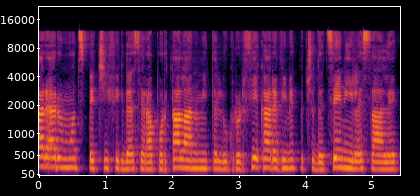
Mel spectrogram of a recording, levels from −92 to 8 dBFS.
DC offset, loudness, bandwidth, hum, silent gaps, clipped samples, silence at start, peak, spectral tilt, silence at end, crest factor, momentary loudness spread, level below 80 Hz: under 0.1%; -19 LUFS; 13 kHz; none; none; under 0.1%; 0 s; -4 dBFS; -4 dB/octave; 0 s; 16 dB; 7 LU; under -90 dBFS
